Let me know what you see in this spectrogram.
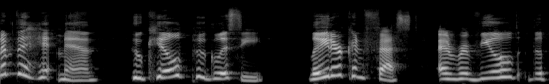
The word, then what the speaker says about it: Puglisi: And so this one post is about, I can't pronounce this man's name, but it's about Pino Puglisi? – Giuseppe Pino Puglisi.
